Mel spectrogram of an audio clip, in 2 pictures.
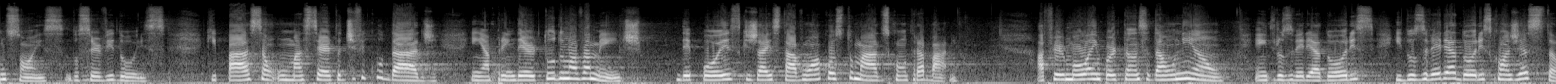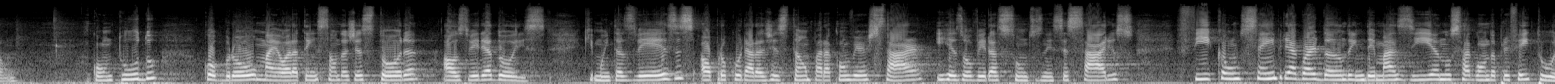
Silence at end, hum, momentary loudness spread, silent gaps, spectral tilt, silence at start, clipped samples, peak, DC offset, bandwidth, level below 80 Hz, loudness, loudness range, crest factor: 0 s; none; 13 LU; none; -5 dB/octave; 0 s; 0.8%; 0 dBFS; under 0.1%; 16.5 kHz; -24 dBFS; -10 LUFS; 2 LU; 10 dB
